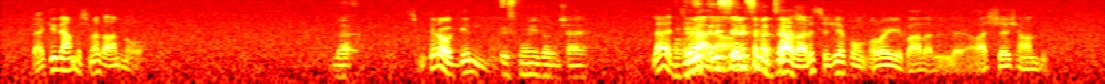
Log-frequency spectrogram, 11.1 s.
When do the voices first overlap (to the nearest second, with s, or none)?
7 s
